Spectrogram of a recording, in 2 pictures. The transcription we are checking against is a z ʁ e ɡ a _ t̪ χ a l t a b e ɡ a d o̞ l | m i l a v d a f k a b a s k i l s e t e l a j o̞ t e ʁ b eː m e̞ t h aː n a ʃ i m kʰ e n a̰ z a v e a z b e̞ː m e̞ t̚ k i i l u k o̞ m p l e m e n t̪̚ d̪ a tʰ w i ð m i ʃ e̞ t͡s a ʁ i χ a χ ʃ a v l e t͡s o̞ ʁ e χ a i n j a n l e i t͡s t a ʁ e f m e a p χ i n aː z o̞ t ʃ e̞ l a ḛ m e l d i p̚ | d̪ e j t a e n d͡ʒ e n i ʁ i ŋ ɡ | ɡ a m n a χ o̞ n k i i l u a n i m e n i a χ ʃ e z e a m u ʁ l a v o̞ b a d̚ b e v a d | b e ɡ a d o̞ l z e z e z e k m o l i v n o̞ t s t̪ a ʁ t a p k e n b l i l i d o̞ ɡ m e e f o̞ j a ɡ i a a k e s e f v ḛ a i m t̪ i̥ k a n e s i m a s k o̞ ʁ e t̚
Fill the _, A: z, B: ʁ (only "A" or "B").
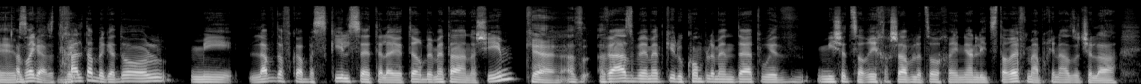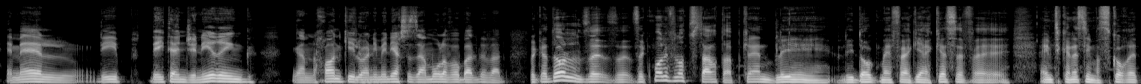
A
